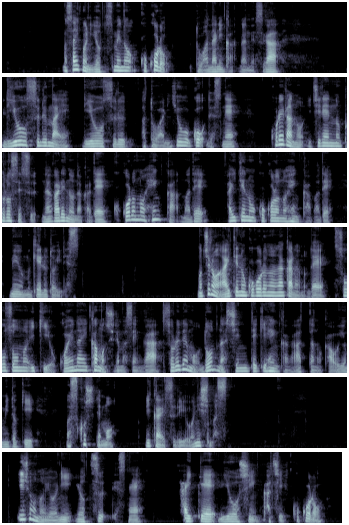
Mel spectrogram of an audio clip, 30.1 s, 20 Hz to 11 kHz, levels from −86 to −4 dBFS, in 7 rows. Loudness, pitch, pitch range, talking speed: -29 LUFS, 115 Hz, 95-145 Hz, 325 characters per minute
